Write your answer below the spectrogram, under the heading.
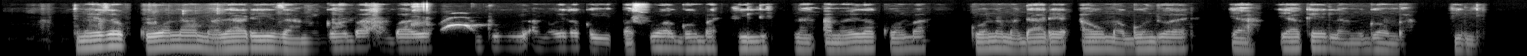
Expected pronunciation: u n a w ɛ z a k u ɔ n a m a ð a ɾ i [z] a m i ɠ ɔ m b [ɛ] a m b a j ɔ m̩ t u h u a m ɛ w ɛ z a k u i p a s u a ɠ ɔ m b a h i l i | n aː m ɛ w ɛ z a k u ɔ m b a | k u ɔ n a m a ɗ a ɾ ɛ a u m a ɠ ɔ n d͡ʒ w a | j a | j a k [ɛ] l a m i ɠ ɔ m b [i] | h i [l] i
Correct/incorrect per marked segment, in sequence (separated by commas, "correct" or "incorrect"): correct, incorrect, correct, incorrect, correct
